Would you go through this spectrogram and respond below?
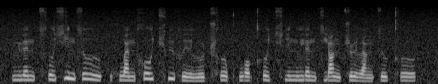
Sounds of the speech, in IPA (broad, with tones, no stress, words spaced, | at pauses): lɥɛ˨˩nt͡sʰɤ˨˦ɕi˥˨nsɹ̩˥˨ | xwa˨˦nxo˦ʊ̯t͡ɕʰy˥˨fe˨˩ɪ̯ lu˨˦ʈ͡ʂʰɤ˥˨pʰwɔ˥˨ kʰɤ˥˨t͡ɕʰi˦nljɛ˥˨nt͡ɕjɑ˥˨ŋ ʈ͡ʂɻ̩˥˨lɑ˨˦ŋt͡sɹ̩˦ kʰɤ˦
